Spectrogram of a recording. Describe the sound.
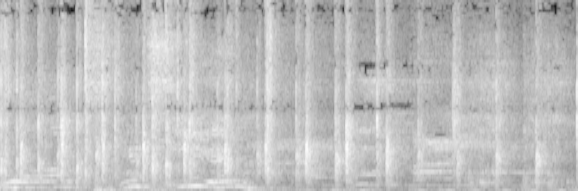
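Scattered audience clapping for a comedian at a comedy show, sparse claps sounding under a man's loud speaking voice.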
